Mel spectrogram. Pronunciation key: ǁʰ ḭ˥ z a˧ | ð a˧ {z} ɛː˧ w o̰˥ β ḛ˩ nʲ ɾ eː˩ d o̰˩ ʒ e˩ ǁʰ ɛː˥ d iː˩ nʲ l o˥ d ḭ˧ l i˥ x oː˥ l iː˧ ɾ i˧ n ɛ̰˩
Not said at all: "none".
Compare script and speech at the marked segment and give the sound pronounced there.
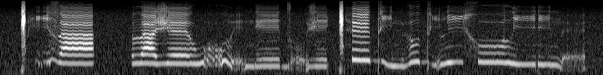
ʒ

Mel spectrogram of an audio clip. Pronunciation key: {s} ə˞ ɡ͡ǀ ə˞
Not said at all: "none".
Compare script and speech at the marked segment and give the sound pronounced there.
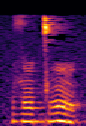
z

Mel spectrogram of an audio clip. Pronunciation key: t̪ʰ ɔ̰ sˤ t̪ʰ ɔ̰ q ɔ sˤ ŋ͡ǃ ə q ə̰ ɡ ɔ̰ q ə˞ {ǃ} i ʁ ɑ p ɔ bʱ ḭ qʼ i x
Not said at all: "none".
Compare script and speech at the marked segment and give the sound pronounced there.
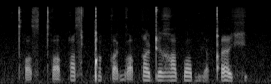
ʈ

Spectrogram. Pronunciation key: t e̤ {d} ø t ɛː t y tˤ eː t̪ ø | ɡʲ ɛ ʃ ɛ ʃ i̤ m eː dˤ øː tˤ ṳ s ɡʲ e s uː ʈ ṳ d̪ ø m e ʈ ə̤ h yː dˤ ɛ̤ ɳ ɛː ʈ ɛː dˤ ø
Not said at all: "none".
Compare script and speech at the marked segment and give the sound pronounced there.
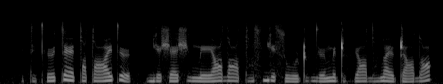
t̪ʰ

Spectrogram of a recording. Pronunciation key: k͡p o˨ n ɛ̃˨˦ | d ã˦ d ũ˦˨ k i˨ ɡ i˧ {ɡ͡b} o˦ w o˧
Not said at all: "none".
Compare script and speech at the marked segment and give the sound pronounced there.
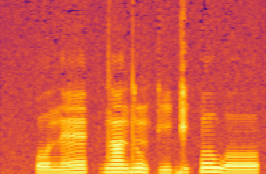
k͡p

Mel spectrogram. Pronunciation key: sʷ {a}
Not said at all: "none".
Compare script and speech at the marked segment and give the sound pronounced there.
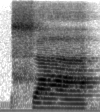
a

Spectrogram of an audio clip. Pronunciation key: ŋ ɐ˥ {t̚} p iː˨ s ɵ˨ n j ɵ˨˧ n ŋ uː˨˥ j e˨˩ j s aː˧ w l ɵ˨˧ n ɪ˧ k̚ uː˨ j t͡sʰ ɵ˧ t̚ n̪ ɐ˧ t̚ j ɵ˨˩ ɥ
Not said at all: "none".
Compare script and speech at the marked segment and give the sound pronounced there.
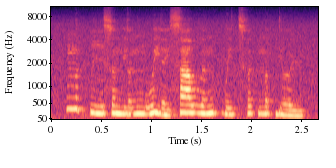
k̚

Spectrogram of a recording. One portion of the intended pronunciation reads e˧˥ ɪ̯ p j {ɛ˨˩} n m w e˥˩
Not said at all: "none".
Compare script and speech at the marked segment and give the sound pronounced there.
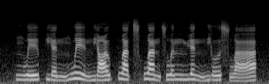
ɛ˨˩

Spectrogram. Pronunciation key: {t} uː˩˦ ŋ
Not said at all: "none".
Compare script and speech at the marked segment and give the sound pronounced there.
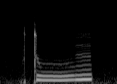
t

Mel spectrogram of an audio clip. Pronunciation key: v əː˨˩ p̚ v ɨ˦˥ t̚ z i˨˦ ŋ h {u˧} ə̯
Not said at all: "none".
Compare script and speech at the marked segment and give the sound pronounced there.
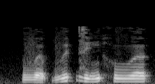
u˧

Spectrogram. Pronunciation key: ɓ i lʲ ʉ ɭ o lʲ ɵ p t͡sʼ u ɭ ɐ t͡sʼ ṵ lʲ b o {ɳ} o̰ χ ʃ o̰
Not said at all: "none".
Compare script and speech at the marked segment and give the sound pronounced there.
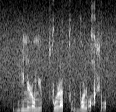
ɳ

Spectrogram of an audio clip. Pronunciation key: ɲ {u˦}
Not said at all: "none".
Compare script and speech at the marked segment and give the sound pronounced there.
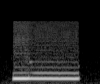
uː˦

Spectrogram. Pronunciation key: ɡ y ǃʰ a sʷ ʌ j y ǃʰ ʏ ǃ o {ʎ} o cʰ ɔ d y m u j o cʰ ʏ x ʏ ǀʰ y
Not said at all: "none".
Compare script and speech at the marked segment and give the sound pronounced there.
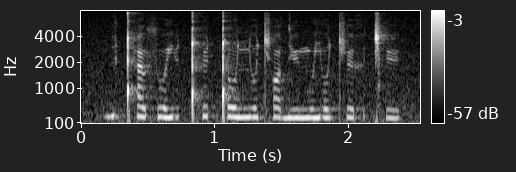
ɲ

